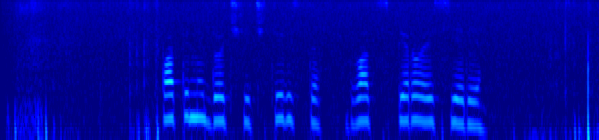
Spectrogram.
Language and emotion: Russian, neutral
